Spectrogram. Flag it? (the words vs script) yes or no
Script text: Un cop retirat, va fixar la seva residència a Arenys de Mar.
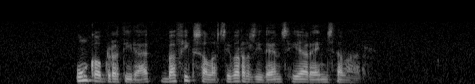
no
